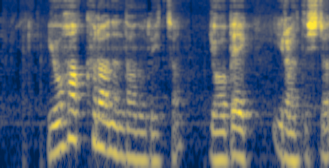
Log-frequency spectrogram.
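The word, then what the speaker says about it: 余白: 그리고 이제 하크쇼, 그 다음에 요하크, 요하크라는 단어도 있죠. 여백이란 뜻이죠. 남을 여자입니다. 그걸 요라고 읽어요.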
